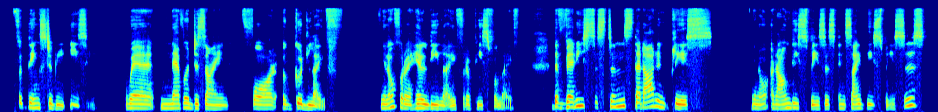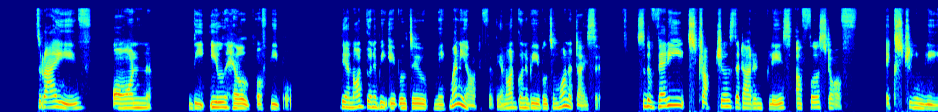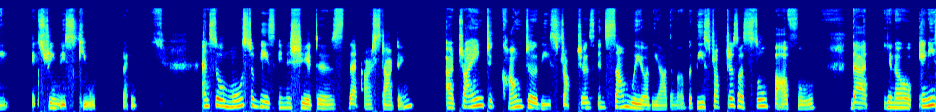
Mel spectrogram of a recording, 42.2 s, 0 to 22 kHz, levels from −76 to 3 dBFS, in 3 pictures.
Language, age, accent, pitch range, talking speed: English, 30-49, Indian, 150-200 Hz, 160 wpm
